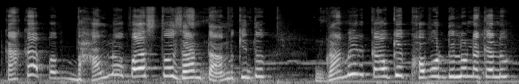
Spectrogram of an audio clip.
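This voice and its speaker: Man acting a shaken, high-pitched young villager. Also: very animated, a bit bright, faint music behind, full character voice. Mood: shaken, bewildered. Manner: stammering, halting.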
